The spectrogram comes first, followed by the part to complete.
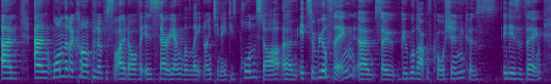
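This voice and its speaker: A woman speaks with a British accent and hardly any pauses. The recording is very clean, with a silent background. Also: medium pitch for a woman, ordinary pitch variation, moderate pace. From UK. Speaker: conference speaker, cloud security specialist. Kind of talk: conference talk. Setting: stage with audience. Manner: casual, many filler ums.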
